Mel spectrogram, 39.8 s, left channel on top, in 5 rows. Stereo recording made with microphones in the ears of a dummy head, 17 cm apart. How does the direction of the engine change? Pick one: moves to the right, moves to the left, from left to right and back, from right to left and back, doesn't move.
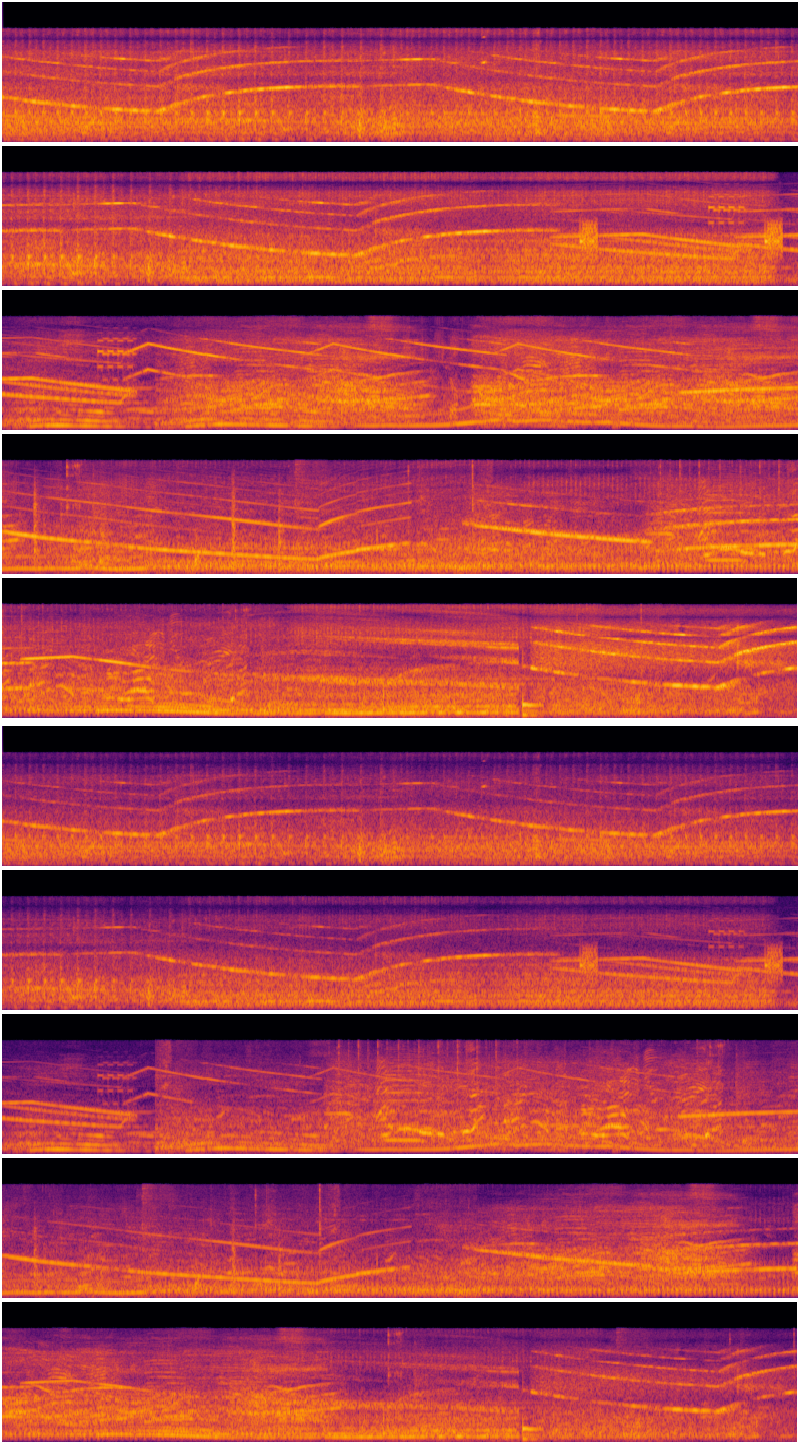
doesn't move.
